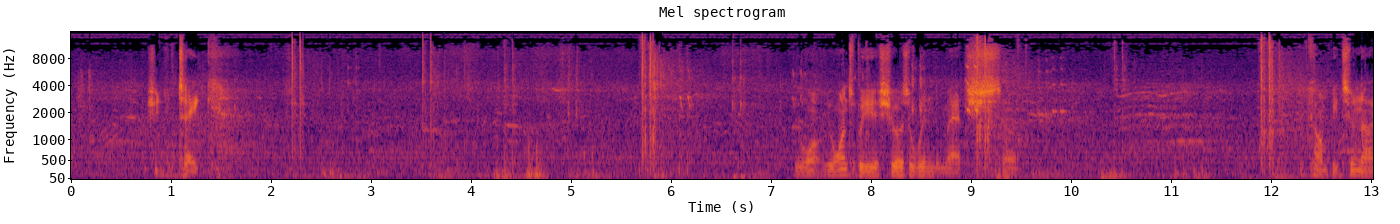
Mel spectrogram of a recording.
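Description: Badminton rackets strike a shuttlecock with sharp, quick pops in an echoing hall.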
